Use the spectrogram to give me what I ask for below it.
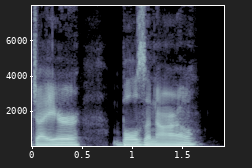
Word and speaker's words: Jair Bolsonaro: It's like Jair Bolsonaro.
